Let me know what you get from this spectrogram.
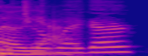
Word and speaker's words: Unterweger: And then Jack Unterweger, is that how you pronounce it? – I think so. Unterweger yeah.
